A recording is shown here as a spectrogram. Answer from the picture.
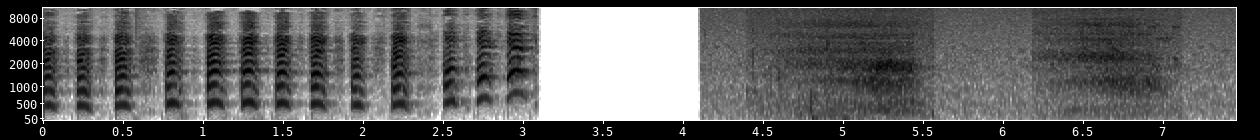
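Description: A monkey's rapid run of short calls, each rising and falling in pitch, about four a second for some three seconds. After a pause comes a giraffe's two long, noisy snorts.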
